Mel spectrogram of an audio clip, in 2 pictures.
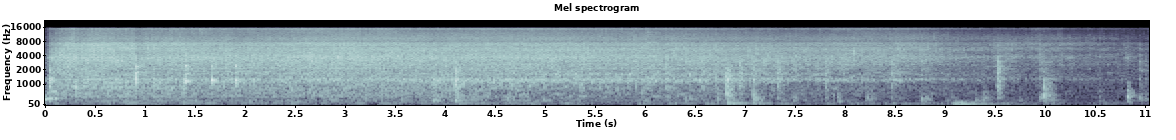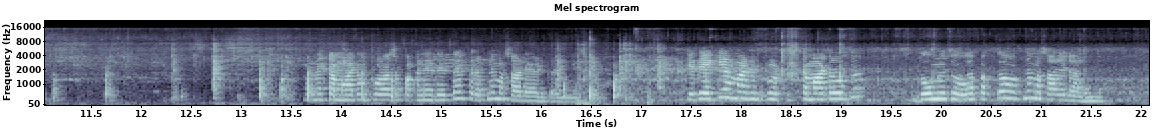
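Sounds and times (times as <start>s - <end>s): tomato puree sizzling in hot oil: 0.0s - 22.0s
spatula knocking against pot: 10.8s - 14.8s.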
